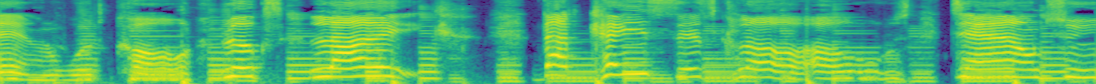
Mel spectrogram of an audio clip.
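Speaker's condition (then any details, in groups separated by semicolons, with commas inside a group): No condition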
